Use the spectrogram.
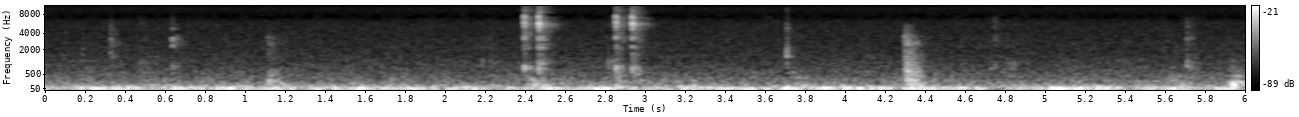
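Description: Fingertips of one hand press and tap the keys of a black, full-size Logitech membrane keyboard with a hollow plastic body, resting on a desk. Quiet, sparse clicks and taps with short, bright ticks sound over a steady low background rumble. Each keystroke dies away almost at once.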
